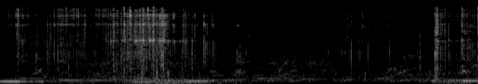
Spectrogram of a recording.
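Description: Handling noise from unhooking a small largemouth bass held in a lip gripper: clinks and rattles of the topwater lure's treble hooks and rattle chamber. There is a longer rustling burst about a second in and a sharp knock near the end.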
